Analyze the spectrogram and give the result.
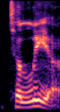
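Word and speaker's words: Taulia: Talia.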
